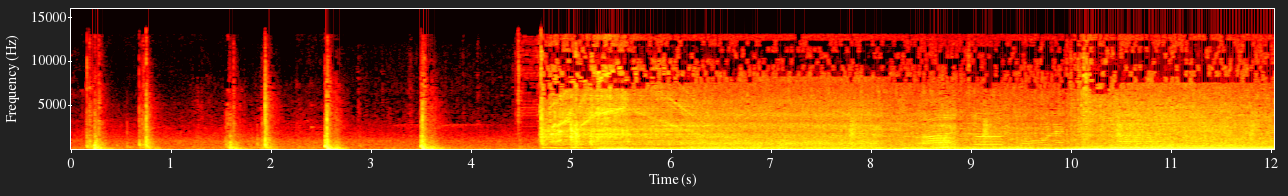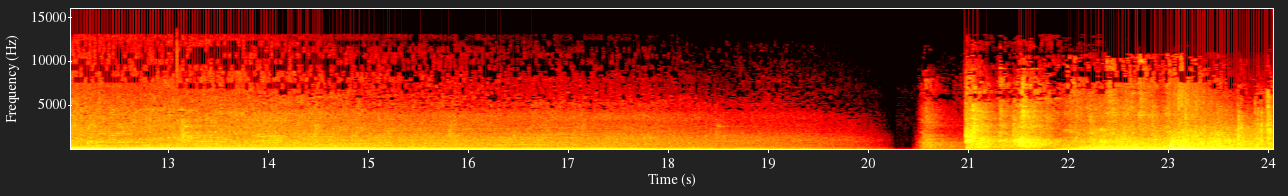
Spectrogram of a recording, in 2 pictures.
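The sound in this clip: A car engine starts and the vehicle drives off after several sharp clicks and knocks. A loud, sustained engine drone follows, its low tones swelling in the middle, then it briefly cuts out before the noise resumes.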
